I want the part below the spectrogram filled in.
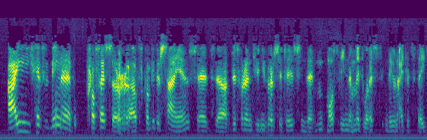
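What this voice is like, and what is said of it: Polish-accented English. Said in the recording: “I'm originally from Poland, as you can probably tell with my accent.”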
